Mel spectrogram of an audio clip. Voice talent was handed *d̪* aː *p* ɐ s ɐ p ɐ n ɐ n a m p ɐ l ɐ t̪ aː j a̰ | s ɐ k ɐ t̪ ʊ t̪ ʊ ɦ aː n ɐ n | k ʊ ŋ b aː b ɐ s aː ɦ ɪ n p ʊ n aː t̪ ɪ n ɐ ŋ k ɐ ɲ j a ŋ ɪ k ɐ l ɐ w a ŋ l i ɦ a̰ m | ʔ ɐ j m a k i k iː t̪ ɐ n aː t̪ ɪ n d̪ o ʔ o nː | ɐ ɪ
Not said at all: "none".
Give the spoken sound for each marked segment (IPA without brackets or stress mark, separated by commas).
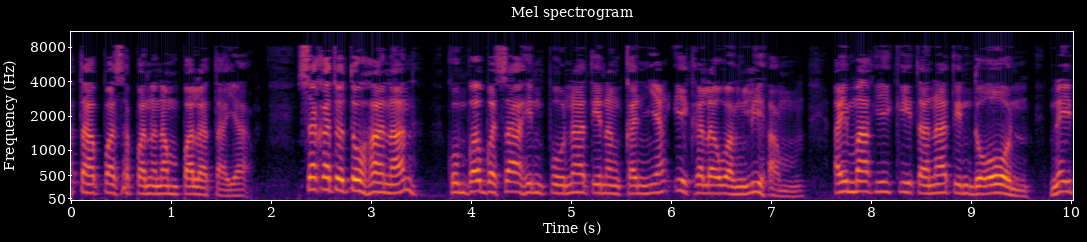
t̪, p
